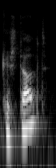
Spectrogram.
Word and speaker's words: Gestalt: Gestalt.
